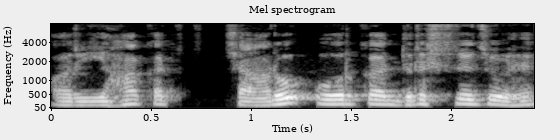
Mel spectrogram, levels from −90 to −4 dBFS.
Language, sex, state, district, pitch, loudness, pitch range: Hindi, male, Bihar, Samastipur, 155 Hz, -17 LUFS, 140-155 Hz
